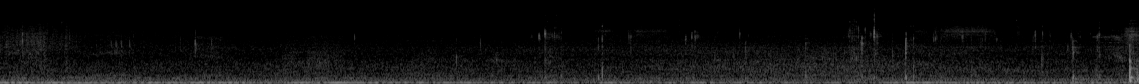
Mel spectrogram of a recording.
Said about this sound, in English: So about give me a second, and you know, let me sip on that. Green tea.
